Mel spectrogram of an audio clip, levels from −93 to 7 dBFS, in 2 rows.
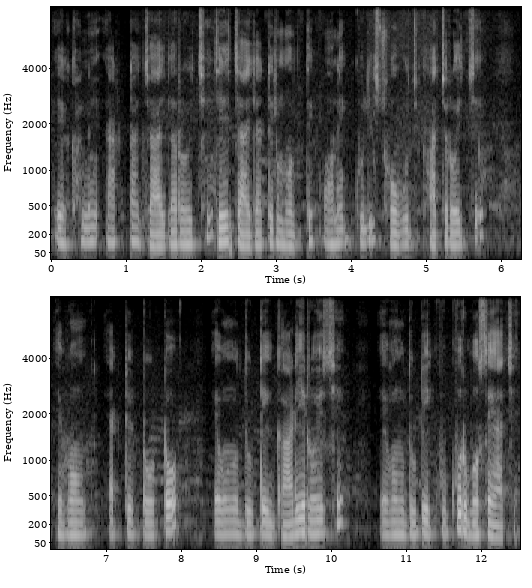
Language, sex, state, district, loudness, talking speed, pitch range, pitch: Bengali, male, West Bengal, Paschim Medinipur, -27 LUFS, 110 wpm, 110-130 Hz, 115 Hz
